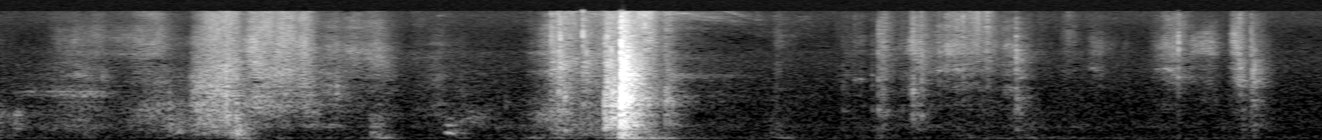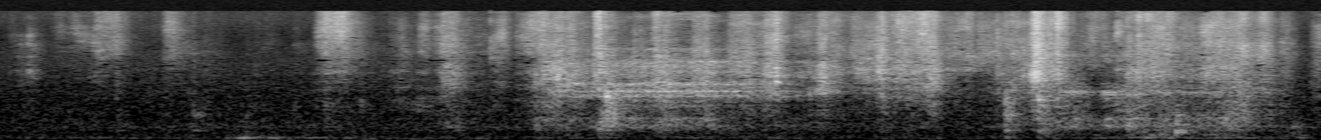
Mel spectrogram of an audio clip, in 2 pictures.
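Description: Cardboard and wrapping paper being handled, rustling and crinkling in short bursts, with one sharp, loud crinkle about three seconds in and a longer stretch of rustling near the end.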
